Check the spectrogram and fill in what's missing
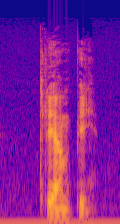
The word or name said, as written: Triampi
